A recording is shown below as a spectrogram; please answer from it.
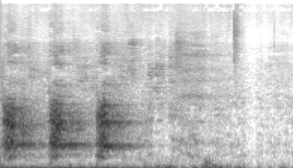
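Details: A German Shepherd named in the clip watches a sparrow's nest as the bird flies about, then gives three deep, full barks about half a second apart and falls quiet as soft voices and room noise carry on.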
